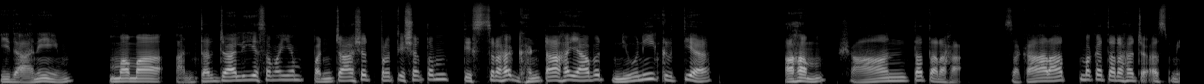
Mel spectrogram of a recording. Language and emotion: Sanskrit, happy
